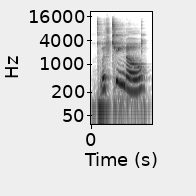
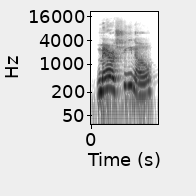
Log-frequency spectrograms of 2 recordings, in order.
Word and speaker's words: Maraschino: And I am going to garnish it with my infamous Moschino. Let me say it right. Maraschino cherries.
